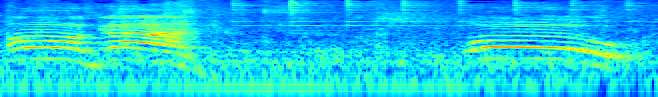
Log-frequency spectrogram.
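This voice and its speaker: A man's voice: very high-pitched, drawn-out words, heavily acted. An actor playing a suffering man who gasps and groans like a dying soldier in a comedy drama. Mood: agonized, pleading. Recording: echoey, dull, noisy, distant.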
